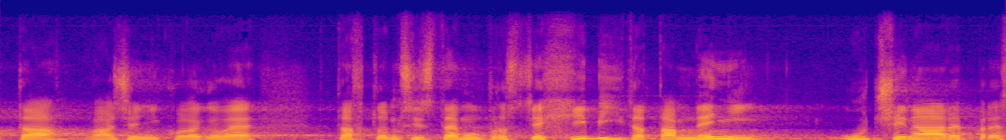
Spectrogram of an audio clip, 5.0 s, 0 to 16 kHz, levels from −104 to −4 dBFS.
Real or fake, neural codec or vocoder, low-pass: real; none; 14.4 kHz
